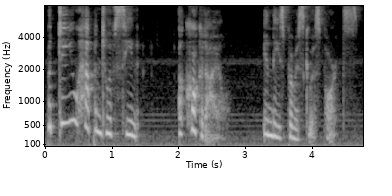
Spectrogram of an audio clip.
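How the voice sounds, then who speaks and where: A small elephant boy out of a storybook, acted out by a woman reader. The voice sits high, with painstakingly polite, formal phrasing. He sounds earnest and pleading. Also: lively intonation, moderate pace. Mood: polite, hesitant.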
